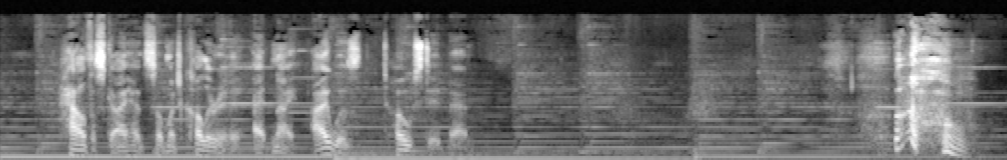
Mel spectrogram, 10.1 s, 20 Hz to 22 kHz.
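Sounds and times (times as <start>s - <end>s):
speech: 0.6s - 4.8s, 9.0s - 9.8s
person coughing after pipe ash went down the throat: 8.9s - 9.8s.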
